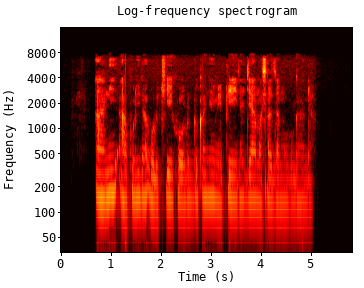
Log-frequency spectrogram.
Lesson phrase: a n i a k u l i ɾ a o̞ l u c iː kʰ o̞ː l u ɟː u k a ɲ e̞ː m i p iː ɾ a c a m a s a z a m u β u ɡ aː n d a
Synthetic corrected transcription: a n i a k u l i ɾ a o̞ l u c iː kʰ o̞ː l u dː u k a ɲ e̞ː m i p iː ɾ a ɟ a m a s a z a m u β u ɡ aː n d a

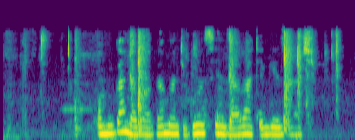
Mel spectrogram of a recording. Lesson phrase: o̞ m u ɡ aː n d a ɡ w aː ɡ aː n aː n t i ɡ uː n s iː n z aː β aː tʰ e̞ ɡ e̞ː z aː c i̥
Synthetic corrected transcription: o̞ m u ɡ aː n d a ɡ w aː ɡ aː m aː n t i ɡ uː n s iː n z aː β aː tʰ e̞ ɡ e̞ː z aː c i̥

